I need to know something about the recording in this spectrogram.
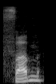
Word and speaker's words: femme: une autre et pourtant notre prononciation de femme n'est pas mauvaise ou plutôt elle est éit au tout début mais cela s'est finalement banalisé en effet à l'origine il nous fallait prononcer ce terme comme il était écrit cependant la langue a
